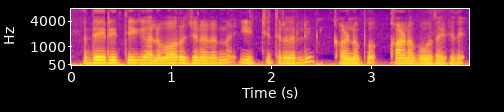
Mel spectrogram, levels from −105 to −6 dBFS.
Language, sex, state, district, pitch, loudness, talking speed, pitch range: Kannada, male, Karnataka, Koppal, 145 Hz, -15 LUFS, 120 wpm, 140-155 Hz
